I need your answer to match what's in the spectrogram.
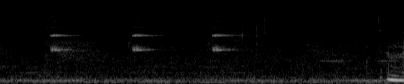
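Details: Three short steady electronic beeps over low room hum from an electrocautery/diathermy unit treating broken capillaries (thread veins) at the corner of an adult nurse's nose; patient calls it manageable, not painful.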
